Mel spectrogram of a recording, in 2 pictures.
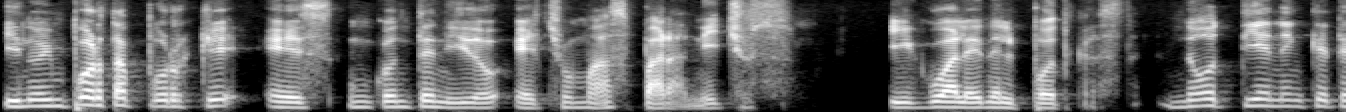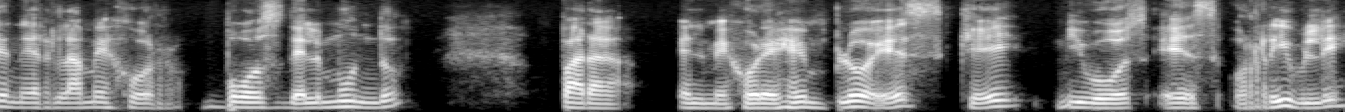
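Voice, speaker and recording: A man with a fairly high pitch speaks at a very slow pace, his intonation fairly even. The sound is dry and close with no echo, and the background is quiet. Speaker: podcast producer teaching a workshop. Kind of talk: lecture. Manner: casual, conversational.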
